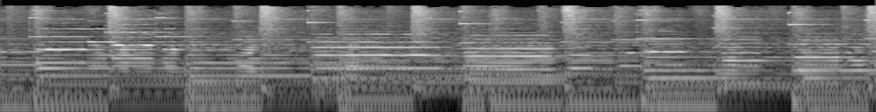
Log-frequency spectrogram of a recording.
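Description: Background music: an upbeat tune of changing melody notes over bass notes with a steady beat.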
